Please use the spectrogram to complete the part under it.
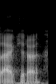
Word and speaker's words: Akira: Akira, well, I think it's correctly pronounced Akira. That's how I've been pronouncing it. I'm more than welcome to be wrong though. I did used to pronounce it Akira. But I think the correct pronunciation is Akira.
